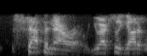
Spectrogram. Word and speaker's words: Saponaro: name at the beginning it's how do you pronounce it again it's SA Aro you actually got it right at Theo yeah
